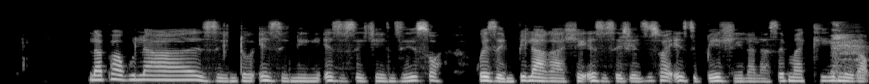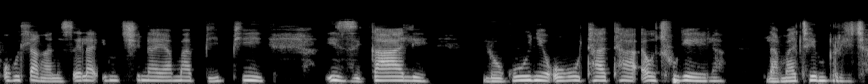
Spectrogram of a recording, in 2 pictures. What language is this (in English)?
North Ndebele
